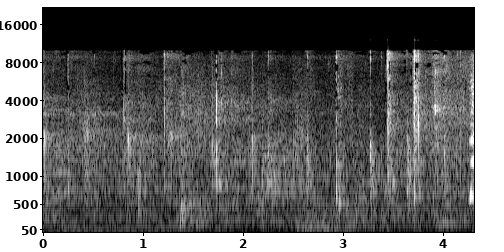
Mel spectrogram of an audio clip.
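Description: Table tennis balls striking bats and tables: a run of sharp, unevenly spaced clicks, several close together near the end.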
